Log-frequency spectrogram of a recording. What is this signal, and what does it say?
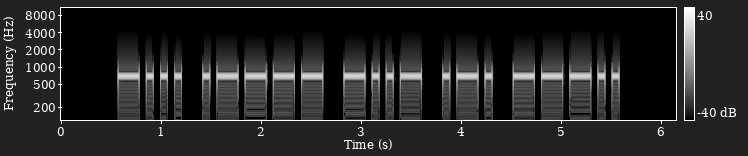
Morse code, heard as a keyed tone, about 17 wpm, 700 Hz. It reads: B1XR8
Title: Code Groups - 5 Letter:Numbers - 17wpm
